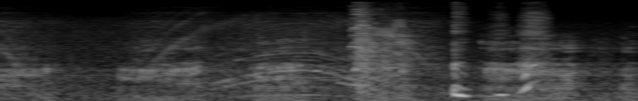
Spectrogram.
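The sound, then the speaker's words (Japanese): Wild boar grunting: a few short, low, rough grunts and snorts come near the end over a quiet background, moderately loud with no speech. “あれは我が天敵のイノシシさん。いつも何もしていないのに妙に攻撃的なんですよね。”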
